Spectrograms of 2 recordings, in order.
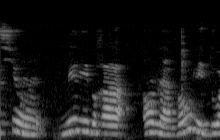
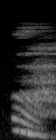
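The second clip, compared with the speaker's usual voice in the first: open-mouthed "ah" sigh; demonstrated yawning exhale; 2 semitones higher than usual. Shown as a demonstration. Teacher showing the jaw-stretch exhale, demonstrated yawning sigh. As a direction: let the breath fall out in a yawn. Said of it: "On va laisser l'expiration, le bâillement sortir".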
